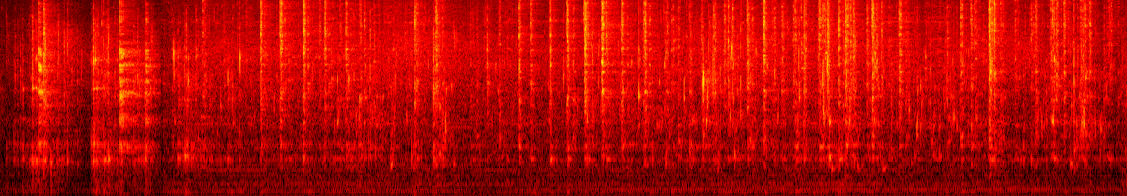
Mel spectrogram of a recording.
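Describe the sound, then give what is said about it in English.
Rapid, steady whisking of chocolate in a glass bowl, a continuous stream of bright clinking and scraping strokes against the glass, fairly loud and with no talking. “Um, but yeah, let's go ahead and whisk it.”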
